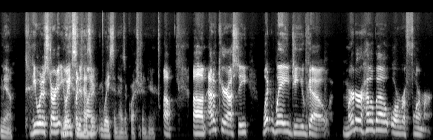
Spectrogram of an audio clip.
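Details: Adult speaker; normal conversational speech.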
